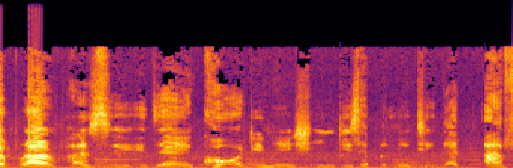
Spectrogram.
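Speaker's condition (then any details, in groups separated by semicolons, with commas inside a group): Cerebral palsy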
